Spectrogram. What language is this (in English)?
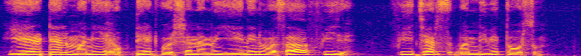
Kannada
